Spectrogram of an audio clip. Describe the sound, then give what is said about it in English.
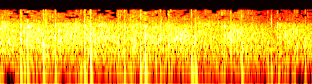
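Steady crowd applause fills the whole stretch, a dense patter of many hands clapping at once, fairly loud, with no voices over it. “Clap good if you're going to clap.”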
